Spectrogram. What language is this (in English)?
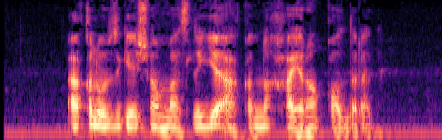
Uzbek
